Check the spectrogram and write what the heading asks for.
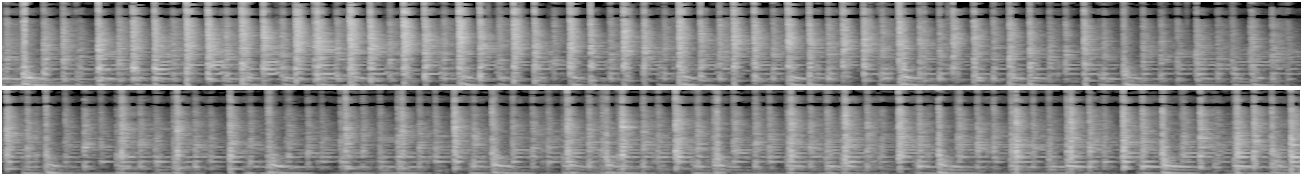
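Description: Procession drum group playing a fast, driving rhythm: large double-headed dhol barrel drums beaten with sticks and a side drum played with two sticks, with a deep beat repeating steadily under dense rapid strokes.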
